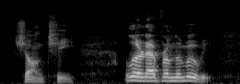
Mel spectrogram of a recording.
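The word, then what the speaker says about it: Shang-Chi: pronounce his name because i've been mispronouncing shang chi for the last 35 years of my life do not take me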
